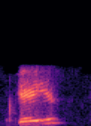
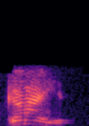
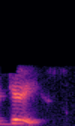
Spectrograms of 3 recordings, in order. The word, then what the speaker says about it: Gaius: Now, it's pronounced Gaius in English, or Gaius if you want to pronounce it in the Greek. I'm English. I'm English. American. I'm going to say Gaius, whom I love in truth.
